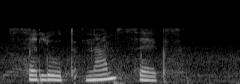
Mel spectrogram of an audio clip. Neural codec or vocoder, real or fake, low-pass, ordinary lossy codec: none; real; 5.4 kHz; none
